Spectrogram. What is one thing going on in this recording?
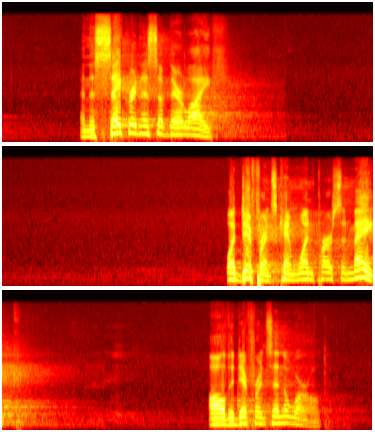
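A man speaks calmly through a microphone in a large echoing hall, with long pauses.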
